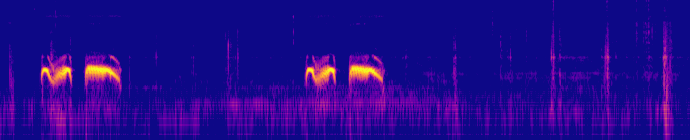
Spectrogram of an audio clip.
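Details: Spotted dove cooing without pause, used as a lure: two identical coo phrases about three seconds apart, each a short looping note and a longer falling one, followed by faint clicks.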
